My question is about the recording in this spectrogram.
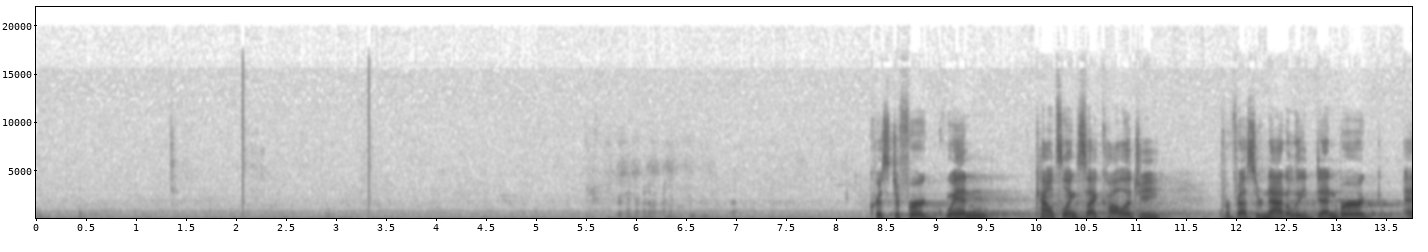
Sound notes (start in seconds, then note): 5.6 laughs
